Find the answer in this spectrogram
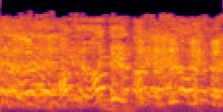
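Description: Speech only: voices talking over one another.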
